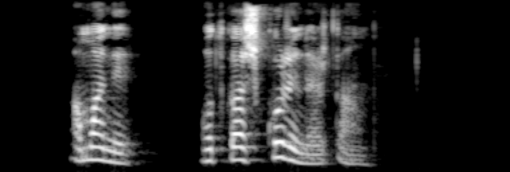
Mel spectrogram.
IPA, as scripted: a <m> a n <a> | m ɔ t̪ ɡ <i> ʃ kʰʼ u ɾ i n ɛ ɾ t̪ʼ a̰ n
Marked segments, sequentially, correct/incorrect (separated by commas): correct, incorrect, incorrect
